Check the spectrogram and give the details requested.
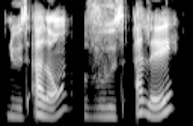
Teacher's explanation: You hear the liaison there. We now pronounce the S at the end of these two words because the next word begins with a vowel.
